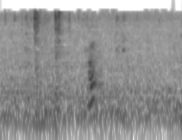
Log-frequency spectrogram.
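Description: A fan oven running with a steady whirr, with two light clicks about half a second in and a brief rising-and-falling pitched sound about a second in.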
